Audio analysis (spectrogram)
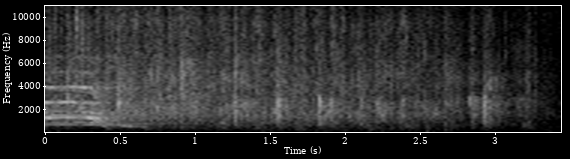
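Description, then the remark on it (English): An audience claps steadily for a few seconds after a wife's session, a dense patter of many hands that slowly thins out, opening with a brief high-pitched whoop or cheer. “All you men, you got to make sure your wife gets the applause.”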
